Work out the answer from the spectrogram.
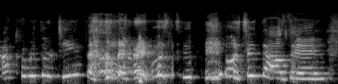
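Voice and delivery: laughing while remembering. Real, not acted. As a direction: giggle through the date. Laughing retelling.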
